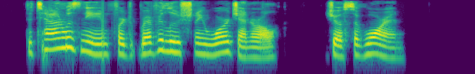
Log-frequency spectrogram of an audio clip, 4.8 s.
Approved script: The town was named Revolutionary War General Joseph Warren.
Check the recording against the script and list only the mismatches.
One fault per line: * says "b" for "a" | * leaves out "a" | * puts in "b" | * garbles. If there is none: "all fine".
* puts in "for"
